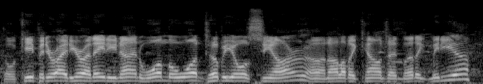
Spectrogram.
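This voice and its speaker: Young man, American accent, high-pitched, sharp bright tone, football radio play-by-play, excitable announcer delivery. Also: fairly quick. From United States, Michigan. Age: 20s. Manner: excitable, raising his voice on plays.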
